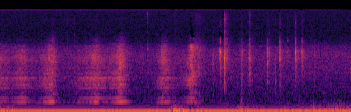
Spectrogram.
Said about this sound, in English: Attack of the killer bees. Sorry. Get out of here, bug.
